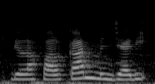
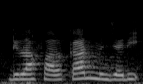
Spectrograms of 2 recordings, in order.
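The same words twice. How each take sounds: Both takes have the same delivery.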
